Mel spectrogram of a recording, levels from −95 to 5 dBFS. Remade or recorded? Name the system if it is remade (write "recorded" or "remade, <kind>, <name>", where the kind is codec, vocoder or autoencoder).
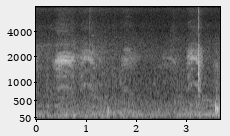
recorded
